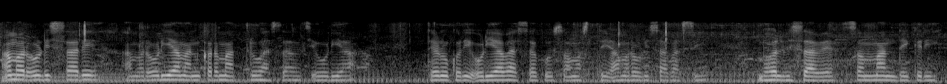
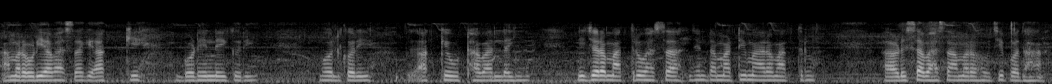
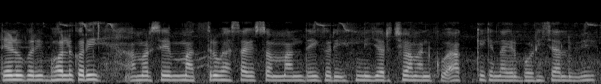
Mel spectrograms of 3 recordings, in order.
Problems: constant background noise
